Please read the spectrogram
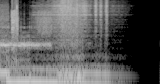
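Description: Cinematic logo-reveal sting: a short hit near the start, then a deep low rumble and a hissing swell under a held tone that stops about a second in. Everything fades out near the end.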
